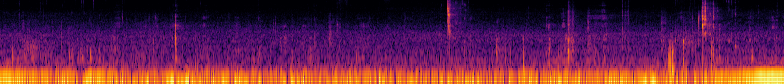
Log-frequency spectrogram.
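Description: A person biting and chewing grilled Thai pork barbecue close to the microphone, with scattered short mouth clicks and smacks over a steady low hum.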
